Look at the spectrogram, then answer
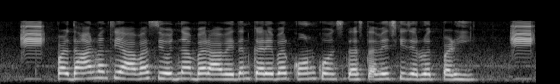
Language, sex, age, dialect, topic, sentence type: Chhattisgarhi, female, 25-30, Central, banking, question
